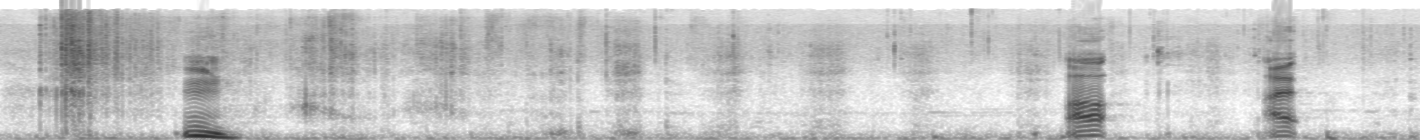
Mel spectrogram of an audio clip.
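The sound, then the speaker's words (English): Chomping while eating: a few loud crunchy bites, each with a grunting, squeal-like vocal edge, separated by stretches of quieter crackly chewing noise. “I'm gonna let you listen to my chomping.”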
